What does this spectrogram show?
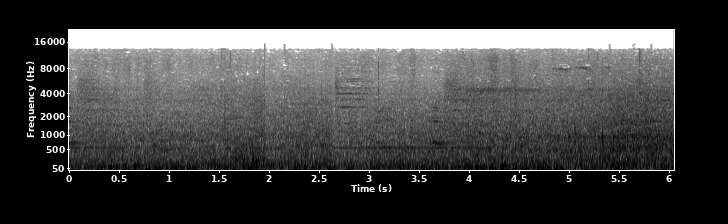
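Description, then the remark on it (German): Steady, rumbling heavy-vehicle traffic fills the scene, with deep engine drone and brief hissing, squealing bursts like truck air brakes; a continuous busy outdoor din with no clear talk. The noise comes from construction work with large equipment and extra traffic at a large scaffolded residential building being renovated in Aarau, Switzerland. “Man hört darum während allen Aufnahmen von deren Episode, da wird geschafft, mit grossen Grad und mit viel zusätzlichem Verkehr.”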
